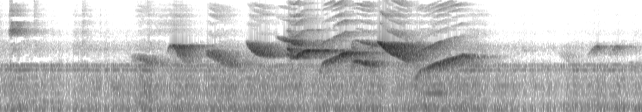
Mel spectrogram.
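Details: Classic song of a green-winged saltator: a rich, tumbling phrase of overlapping whistles with swooping rises and falls, building to a loud middle and fading out, followed by a faint whistle near the end.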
